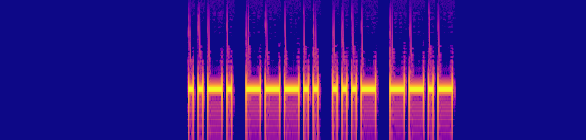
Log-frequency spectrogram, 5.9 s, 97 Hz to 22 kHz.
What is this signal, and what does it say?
Morse code, heard as a keyed tone, about 25 wpm, 700 Hz. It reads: F8VQ
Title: DXCC-100 Call Signs - 4 Characters - 25wpm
